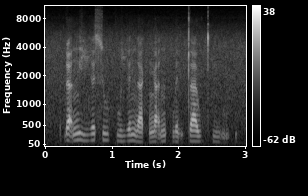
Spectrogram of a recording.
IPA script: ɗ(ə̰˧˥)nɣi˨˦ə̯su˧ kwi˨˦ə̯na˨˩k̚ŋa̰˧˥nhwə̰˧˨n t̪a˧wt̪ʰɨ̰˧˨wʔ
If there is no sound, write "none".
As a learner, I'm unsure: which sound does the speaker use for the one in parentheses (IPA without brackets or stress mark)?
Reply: a̰˧˥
